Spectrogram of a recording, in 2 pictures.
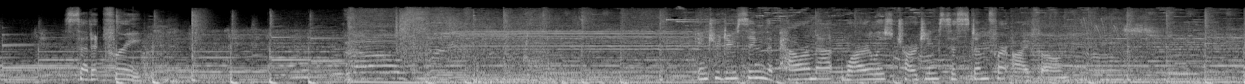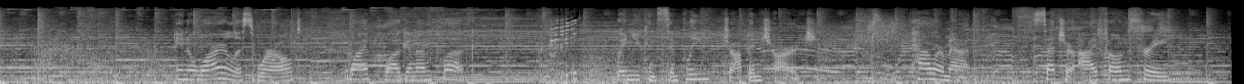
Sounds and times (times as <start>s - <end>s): Music: 0.0s - 24.8s
Speech: 0.7s - 1.6s, 7.0s - 11.1s, 14.2s - 17.2s, 18.6s - 20.7s, 21.4s - 24.2s.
